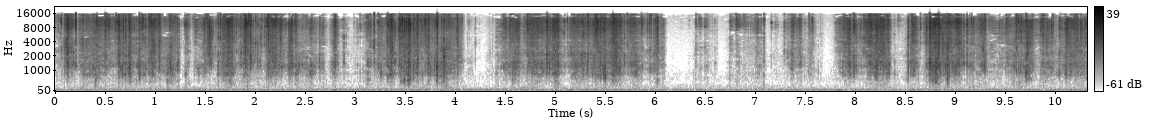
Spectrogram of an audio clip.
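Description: Fingers fold and crinkle the petal layers of a blue tissue paper flower resting on black cloth, with the sound played in reverse. Bright, papery crackling comes in dense bursts, broken by short silent gaps, with almost no low end.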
